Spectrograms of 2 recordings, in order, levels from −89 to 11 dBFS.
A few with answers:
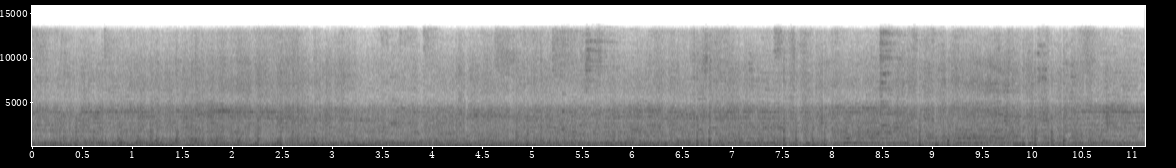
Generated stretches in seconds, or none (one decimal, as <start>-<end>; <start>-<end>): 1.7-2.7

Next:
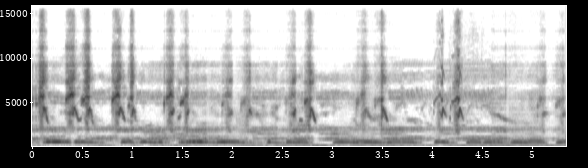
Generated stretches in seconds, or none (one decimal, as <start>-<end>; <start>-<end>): 0.0-3.7; 4.6-5.3

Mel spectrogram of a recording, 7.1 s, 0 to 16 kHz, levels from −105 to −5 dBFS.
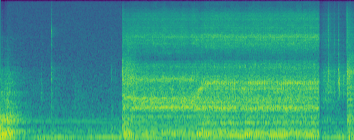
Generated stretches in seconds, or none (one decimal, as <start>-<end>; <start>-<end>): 2.4-7.1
